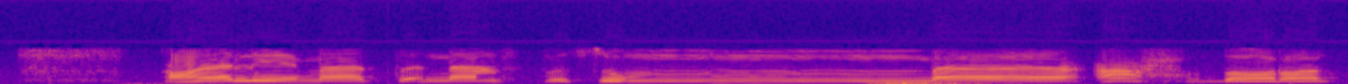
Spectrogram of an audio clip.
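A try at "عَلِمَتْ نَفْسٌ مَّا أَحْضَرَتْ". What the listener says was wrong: Ya, masih sedikit agak memantul ya. Tak sama fa-nya. Dicoba sekali lagi pada dat, lebih kalem ya. Ma-nya dipanjangkan lagi. Ma ahdarat.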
